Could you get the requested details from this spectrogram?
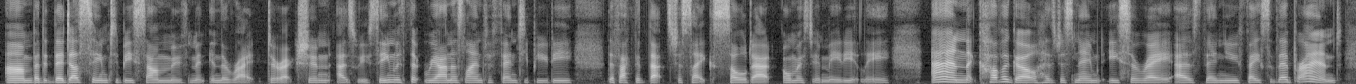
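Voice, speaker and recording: A woman's voice: lowish voice, fairly even intonation, brisk, clear, resonant tone, no room sound. An Australian woman co-hosting a radio show, chatting casually with a sardonic edge and plenty of ums and likes. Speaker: radio co-host. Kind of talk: casual chat.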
